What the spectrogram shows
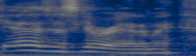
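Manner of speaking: mock-bored, dismissive. Describing how people reacted to Melanie, imitating bored people. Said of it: "they seem very bored".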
